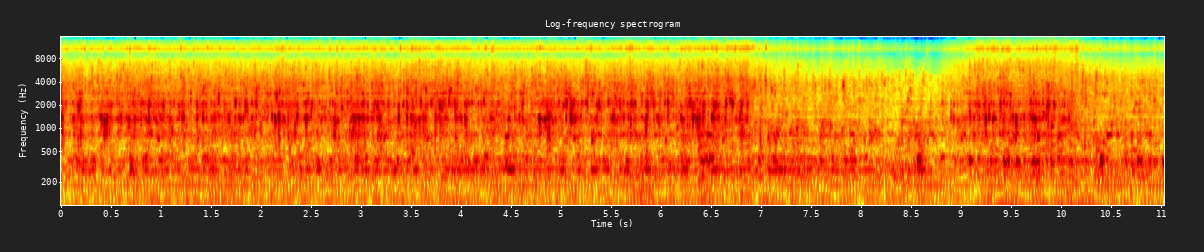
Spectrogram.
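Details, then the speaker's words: Ram 2500 with no heat, heater core flushed with a held hose, no cleaner; strong steady rush and splash of water after a blow-through suggesting blockage or air gap: normal heater core flush flow. "Now we have good flow coming"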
